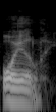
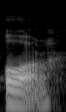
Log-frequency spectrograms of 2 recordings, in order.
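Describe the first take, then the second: First: It is said with an English pronunciation. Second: It is said with a Texan-style pronunciation. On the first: The speaker calls it right. "if you live in England, you say oil" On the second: The speaker calls it wrong. "You don't go oil"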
